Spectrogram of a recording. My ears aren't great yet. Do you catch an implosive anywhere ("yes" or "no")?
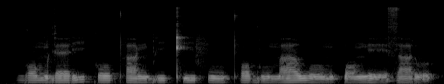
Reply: no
